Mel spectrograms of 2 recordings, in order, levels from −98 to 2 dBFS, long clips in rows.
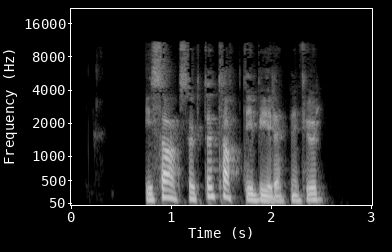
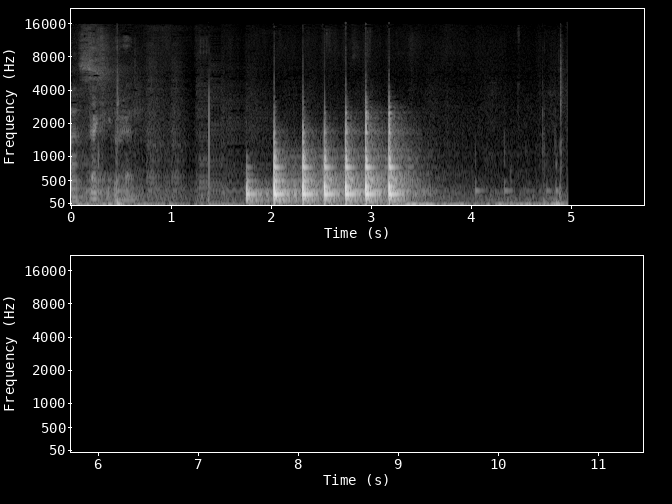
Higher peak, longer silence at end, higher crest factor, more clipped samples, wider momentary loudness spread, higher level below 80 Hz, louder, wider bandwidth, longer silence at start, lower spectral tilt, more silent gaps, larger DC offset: second, -8 dBFS vs -2 dBFS; second, 0.5 s vs 6.55 s; second, 20 dB vs 28 dB; neither; second, 7 LU vs 23 LU; about the same, -48 dBFS vs -52 dBFS; second, -26 LUFS vs -22 LUFS; first, 11.5 kHz vs 8 kHz; first, 0.75 s vs 0 s; second, -6.5 dB/octave vs -8.5 dB/octave; neither; neither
